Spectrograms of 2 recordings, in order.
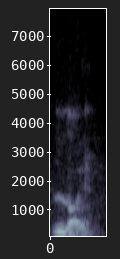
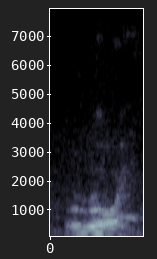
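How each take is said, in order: First: The word begins with an L sound. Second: The word begins with an R sound. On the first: "they will call it Loy" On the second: "it is Roy"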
